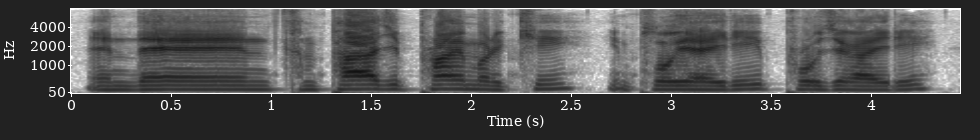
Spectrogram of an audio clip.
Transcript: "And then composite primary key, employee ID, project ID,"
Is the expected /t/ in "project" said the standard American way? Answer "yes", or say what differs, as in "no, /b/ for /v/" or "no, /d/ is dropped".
no, /t/ is dropped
